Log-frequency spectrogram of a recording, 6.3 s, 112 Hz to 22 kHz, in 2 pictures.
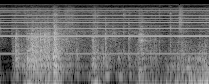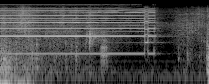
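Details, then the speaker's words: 2007 Ford F250 no-crank, Power Probe on starter S terminal: the tester's steady tone changes when the key is cranked, showing 12 V reaching the starter trigger wire; current capacity not yet verified. "okay that that's change in sound lets me know that we are getting 12 volts there or at least 12 volts there"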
